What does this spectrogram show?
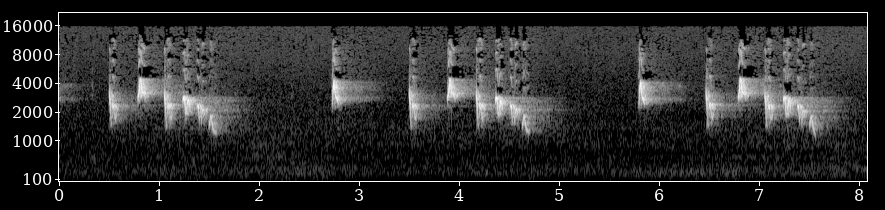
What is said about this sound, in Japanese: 鳴き方がホトトギスに似ているということで、エゾホトトギスの別名があるエゾ潜入ですが、北海道の人たちはこの鳴き声をジョッピンカッタカッと聞きなしていました。ジョッピンは鍵のこと、鍵はかけたかという意味です。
